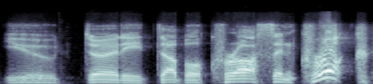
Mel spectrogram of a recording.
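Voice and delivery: slow, loud, furious insult; angry accusation. Acted. Abbott confronts the Raja who double-crossed him, in angry slow accusation. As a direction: spit out each word at the crook.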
